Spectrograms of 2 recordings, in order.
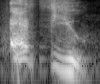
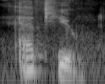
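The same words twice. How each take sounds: First: It is said forcefully, with lots of energy. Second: It is said lightly, with low energy. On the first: It is aggressive and meant to offend. "Where is all that energy coming from?" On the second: It is harmless and not meant to offend. "I won't take it the wrong way"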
